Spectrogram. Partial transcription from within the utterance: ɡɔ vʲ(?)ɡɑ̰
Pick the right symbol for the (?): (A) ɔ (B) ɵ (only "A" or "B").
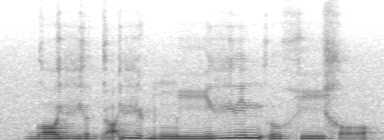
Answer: B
